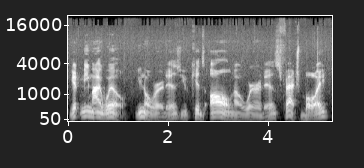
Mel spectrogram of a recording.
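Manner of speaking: loud, high bossy grandfather; imperious old patriarch barking orders; tyrannical old man. A narrator's reading. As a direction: order him about like a dog. Gramps ordering Lou about.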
